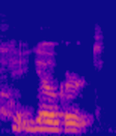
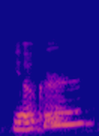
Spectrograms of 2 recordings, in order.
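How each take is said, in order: First: "Yogurt." said flatly with a falling end; "Yogurt." with a settled falling tune; plain statement. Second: "Yogurt?" rising high as a question; amused "Yogurt?" pitched up at the end; puzzled question. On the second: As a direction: ask "Yogurt?" with a higher, rising tune. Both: Shown as a demonstration. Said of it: "because it's laughter yogurt".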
